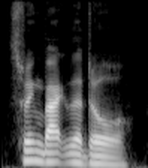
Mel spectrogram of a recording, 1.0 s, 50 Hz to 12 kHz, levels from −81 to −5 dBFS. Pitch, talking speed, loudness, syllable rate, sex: 125 Hz, 240 wpm, -20 LUFS, 4.8 syllables/s, male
